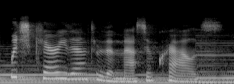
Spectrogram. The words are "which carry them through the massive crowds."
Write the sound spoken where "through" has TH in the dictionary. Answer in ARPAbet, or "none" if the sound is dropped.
TH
